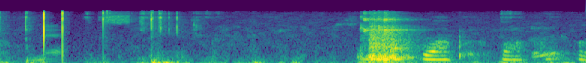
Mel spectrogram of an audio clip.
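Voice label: "rub", spoken word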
